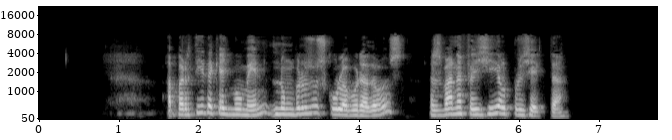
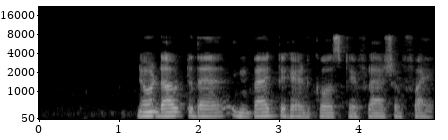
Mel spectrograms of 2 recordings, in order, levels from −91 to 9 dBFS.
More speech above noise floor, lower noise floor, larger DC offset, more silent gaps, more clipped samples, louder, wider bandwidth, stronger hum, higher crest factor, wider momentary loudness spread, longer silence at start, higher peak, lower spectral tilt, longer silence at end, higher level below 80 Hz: second, 34 dB vs 48 dB; second, -51 dBFS vs -82 dBFS; neither; neither; neither; first, -17 LUFS vs -34 LUFS; about the same, 8 kHz vs 8 kHz; neither; about the same, 18 dB vs 20 dB; about the same, 9 LU vs 11 LU; first, 1.6 s vs 1.25 s; first, 0 dBFS vs -14 dBFS; about the same, -5.5 dB/octave vs -5 dB/octave; first, 1.15 s vs 0 s; first, -60 dBFS vs -70 dBFS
